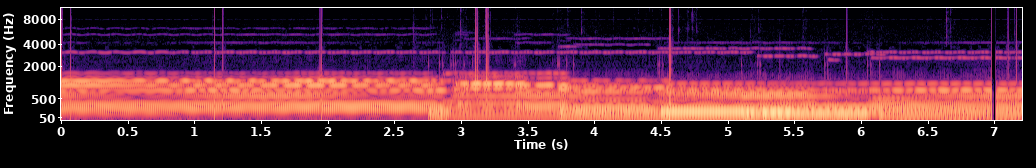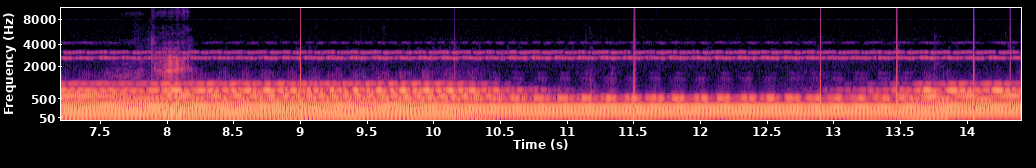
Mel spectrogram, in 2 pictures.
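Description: Casio Privia Pro PX-5S digital stage piano sounding its drawbar-organ preset, with the vibrato/chorus effect on. It plays held organ chords over bass notes, with chord changes about 3, 4½ and 6 seconds in, then sustains.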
